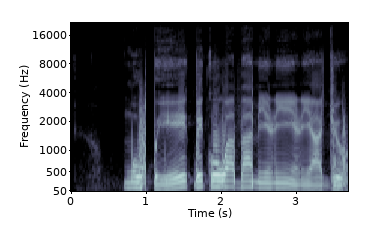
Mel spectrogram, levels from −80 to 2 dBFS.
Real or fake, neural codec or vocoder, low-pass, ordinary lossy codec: real; none; 19.8 kHz; none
